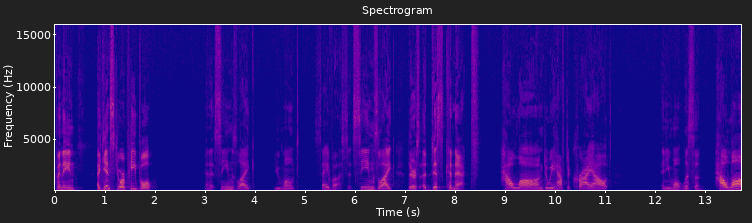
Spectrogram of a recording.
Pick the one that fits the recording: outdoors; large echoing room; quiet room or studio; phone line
large echoing room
